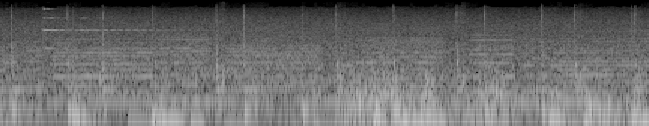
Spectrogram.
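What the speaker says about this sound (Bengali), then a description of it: "জোরে বৃষ্টি নেমে যাচ্ছে নেমে গেছে" Heavy rain pours down in a garden orchard, a dense steady patter with gusty wind mixed in, close and continuous for a few seconds.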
